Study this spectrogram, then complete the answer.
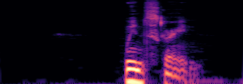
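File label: "windscreen", Australian English; pronunciations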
